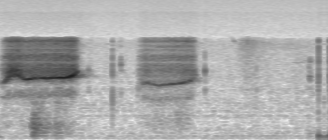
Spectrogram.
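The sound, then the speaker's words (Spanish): Two loud, shrill whistles from a person calling a dog named Laika that had run off, each held for about half a second with a short gap between them, clear, with no talking. “Y Laika no venía, no venía, no venía yo seguía con el silbido fuerte.”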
